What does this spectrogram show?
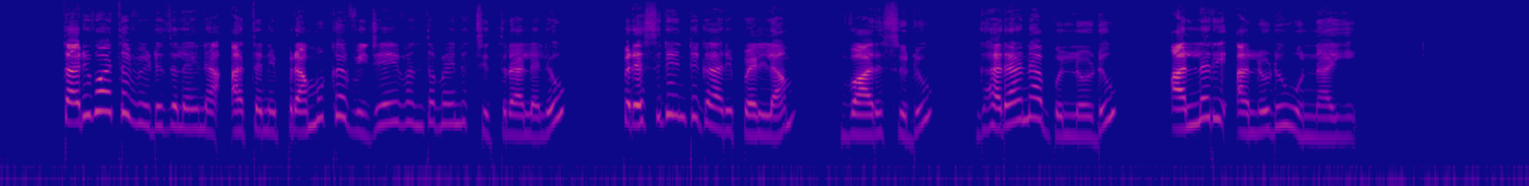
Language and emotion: Telugu, neutral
